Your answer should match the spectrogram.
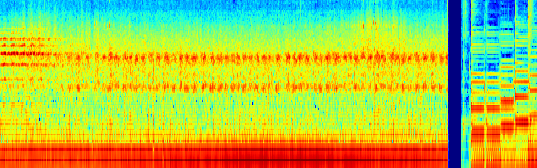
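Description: Old film soundtrack: the last held chord of the song dies away into a steady low hum under a fast pulsing trill. After a sudden cut about nine seconds in, outro music with guitar and organ notes begins.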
